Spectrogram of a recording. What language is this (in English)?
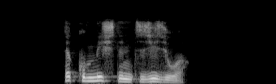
Kabyle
